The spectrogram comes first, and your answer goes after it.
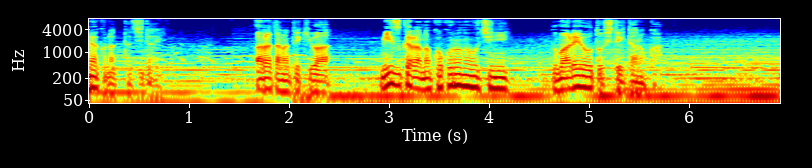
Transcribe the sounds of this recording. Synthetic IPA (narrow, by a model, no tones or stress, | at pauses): nakɯ̟na̰t̪ːad͡ʑid̪a̰ḭ | aɾat̪anat̪e̞kʲiβ̞a | mʲizɨkaɾano̞ko̞ko̞ɾo̞no̞ɯ̟t͡ɕiɲ̟i | ɯ̟maɾe̞jo̞ːt̪o̞ɕi̥t̪e̞it̪ano̞kḁ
